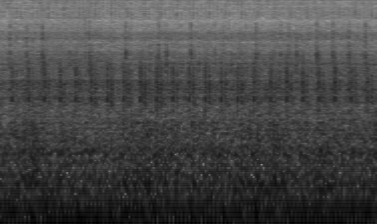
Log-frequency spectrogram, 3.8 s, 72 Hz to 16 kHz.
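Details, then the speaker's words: 1992 Jeep YJ 2.5 with a 5-speed and about 200,000 miles, warm idle after a radiator flush: light, even ticking rattle over a steady low idle. The owner suspects the chain tensioner, which is prone to failing, and may replace it; not confirmed. "You know, I hear this little rattle And I'm wondering if that's the chain tensioner. I hear that they are prone to go bad."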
